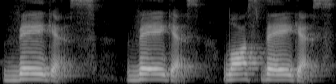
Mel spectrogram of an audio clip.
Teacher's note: the stress is on ve, and then the end is gis because it's unstressed.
